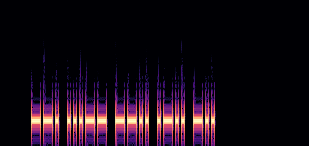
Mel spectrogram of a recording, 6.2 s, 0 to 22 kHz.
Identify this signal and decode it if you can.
Morse code, heard as a keyed tone, about 20 wpm, 700 Hz. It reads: G3ZLD
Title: DXCC-100 Call Signs - 5 Characters - Repeated 3x - 20wpm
